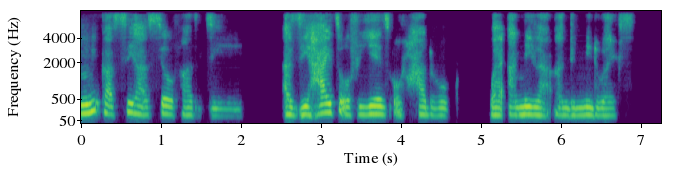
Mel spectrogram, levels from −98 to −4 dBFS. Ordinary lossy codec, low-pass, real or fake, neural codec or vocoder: none; none; fake; codec, 16 kHz, 1.1 kbps, Voila-Tokenizer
